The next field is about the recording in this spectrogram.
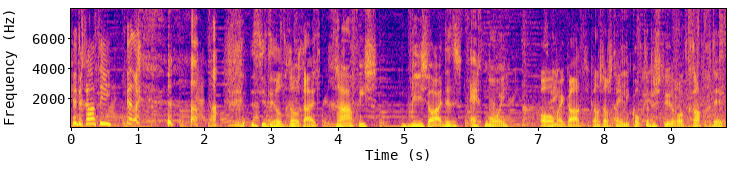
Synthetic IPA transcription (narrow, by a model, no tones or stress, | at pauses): kedəχaːti | d̥ɪtsitɦɪːlˠtrowχœɥtχraːfis | bizɑɹdɪtɪsʔɛxtmoːj | ʔowmajɡɑːtjəkɑnzɛlˠfsdəhelikɔp̚təɹbəstyːrəʋɔtχrɑpəχdɪt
